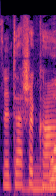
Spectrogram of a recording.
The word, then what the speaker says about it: Natasha Khan: Better because we have Natasha Khan with us today. Did I say your name right? – Yes. – Natasha Khan.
